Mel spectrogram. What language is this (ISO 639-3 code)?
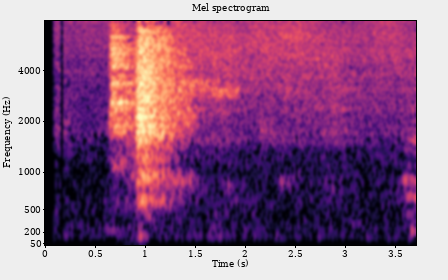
ces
